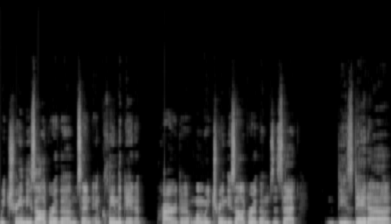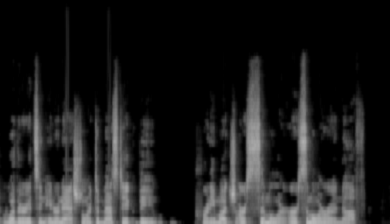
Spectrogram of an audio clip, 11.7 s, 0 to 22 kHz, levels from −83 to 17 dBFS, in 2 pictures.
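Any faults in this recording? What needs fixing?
Brief crackles break onto three speech peaks: a single click at 2.46 s, between "and clean the data" and "to when we train"; a burst from 6.84 to 6.93 s just after "data whether it's in"; and another from 7.47 to 7.52 s just before "they pretty". This is hard clipping. Peaks overshoot the stage's maximum by about 2 dB, about 1 dB in the last case, and their tops are sliced flat, spraying high harmonics. Leaving a few decibels of headroom through every gain stage would prevent it.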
